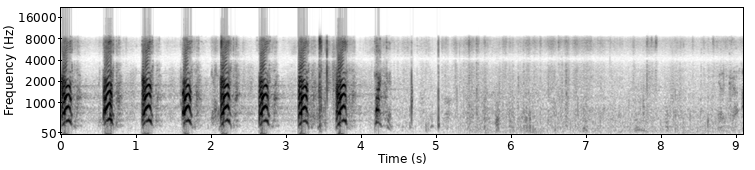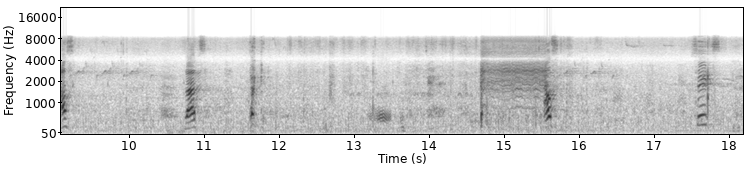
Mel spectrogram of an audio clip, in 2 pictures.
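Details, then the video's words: Pregnant German Shepherd female Kodiak in Schutzhund bark and hold training, January 2010; a quick run of about eight strong barks opens, then scattered quieter sounds, a handler's voice, a few isolated barks and a brief noisy burst. "Lever's GSDs BARK & HOLD"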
